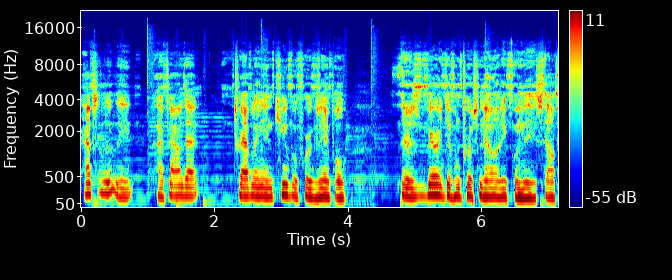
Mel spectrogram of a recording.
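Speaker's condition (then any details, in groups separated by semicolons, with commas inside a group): Parkinson's disease; Parkinson's disease diagnosed at age 62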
